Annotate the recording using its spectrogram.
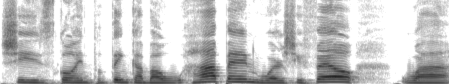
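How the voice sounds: A woman with a Dominican accent speaks at a slow pace and a medium pitch, with ordinary pitch variation. The recording is very clean, with a silent background.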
